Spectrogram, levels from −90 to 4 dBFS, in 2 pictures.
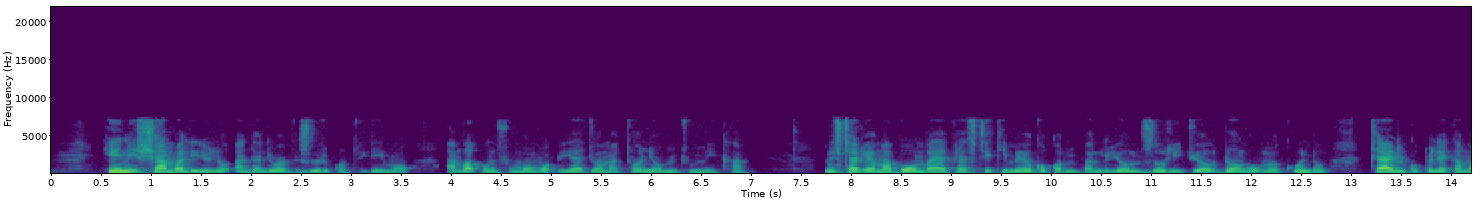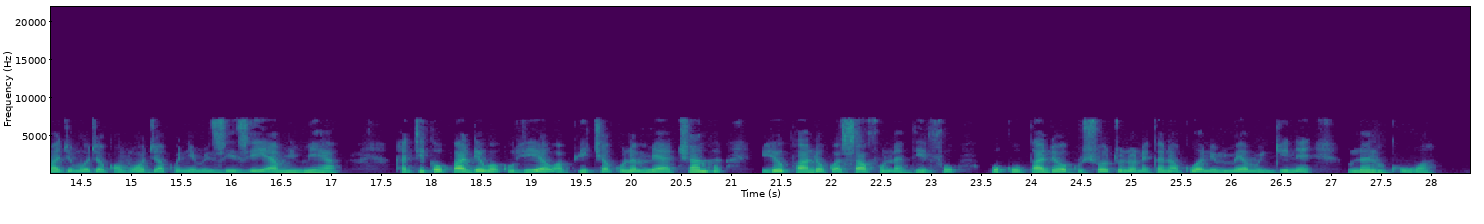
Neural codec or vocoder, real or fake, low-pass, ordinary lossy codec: autoencoder, 22.05 kHz, a latent of 192 numbers a frame, VITS, trained on one speaker; fake; 7.2 kHz; MP3, 48 kbps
